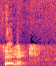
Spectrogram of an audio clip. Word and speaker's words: Sinek: Sinek. I'm not sure if I'm pronouncing his name right. Yeah, you are.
